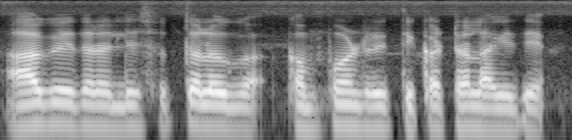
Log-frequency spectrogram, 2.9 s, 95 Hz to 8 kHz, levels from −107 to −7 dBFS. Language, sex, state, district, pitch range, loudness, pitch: Kannada, male, Karnataka, Koppal, 140-150 Hz, -20 LUFS, 145 Hz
